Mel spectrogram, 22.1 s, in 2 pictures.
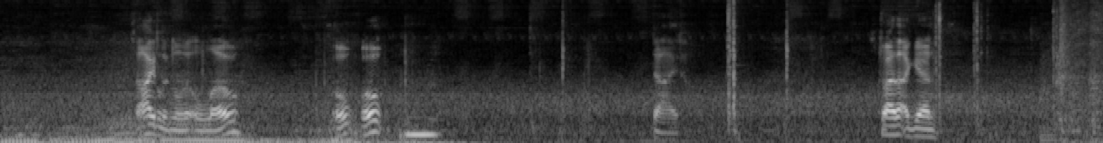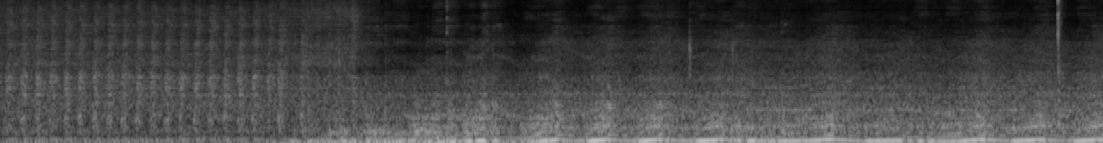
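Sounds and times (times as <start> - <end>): engine starter cranking: 10.4 - 16.2
car engine uneven idle: 10.5 - 21.9.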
